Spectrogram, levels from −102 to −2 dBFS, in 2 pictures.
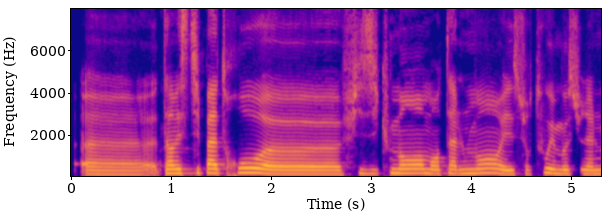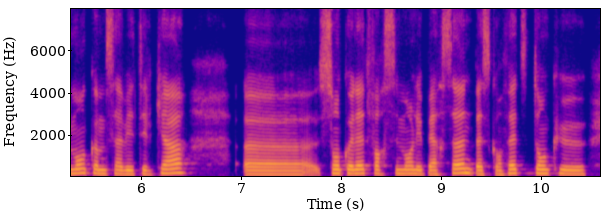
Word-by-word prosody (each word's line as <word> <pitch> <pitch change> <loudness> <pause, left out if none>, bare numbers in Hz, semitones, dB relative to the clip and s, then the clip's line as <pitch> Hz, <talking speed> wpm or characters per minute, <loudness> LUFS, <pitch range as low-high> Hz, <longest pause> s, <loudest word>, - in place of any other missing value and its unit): heu: 165 -1 -3
«t'investis 200 +1 +2
pas 210 -1 +6
trop, 225 +1 +3
heu, 175 -1 +3
physiquement, 195 +3 -1
mentalement 195 +3 0
et 175 -1 +2
surtout 180 +5 -6
émotionnellement, 185 +1 -1
comme 190 -2 -3
ça 180 0 -2
avait 175 0 -1
été 175 +1 -5
le 160 - -13
cas, 205 +5 0 0.6
heu, 165 -1 -3
sans 195 -1 +4
connaître 190 0 0
forcément 185 0 -3
les 175 -1 -1
personnes.» 205 +5 0
parce 170 0 -1
qu'en 165 -1 -7
fait, 195 +2 -3
tant 190 -1 0
que 175 -3 -4
185 Hz, 155 wpm, -23 LUFS, 175-200 Hz, 0.6 s, pas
